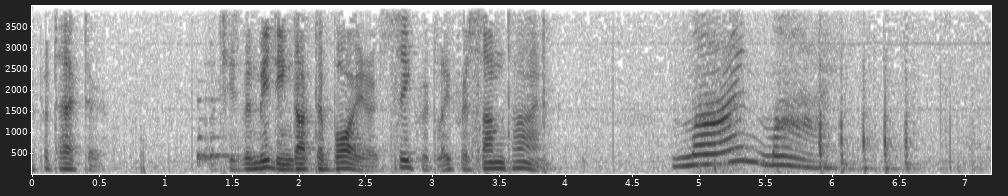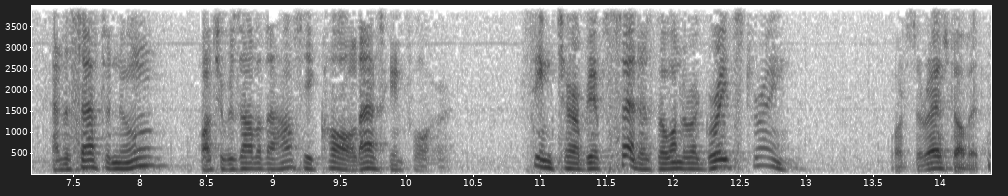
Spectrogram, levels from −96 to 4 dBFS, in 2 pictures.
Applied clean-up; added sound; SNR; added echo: none; Bowed string instrument; 16 dB; none.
